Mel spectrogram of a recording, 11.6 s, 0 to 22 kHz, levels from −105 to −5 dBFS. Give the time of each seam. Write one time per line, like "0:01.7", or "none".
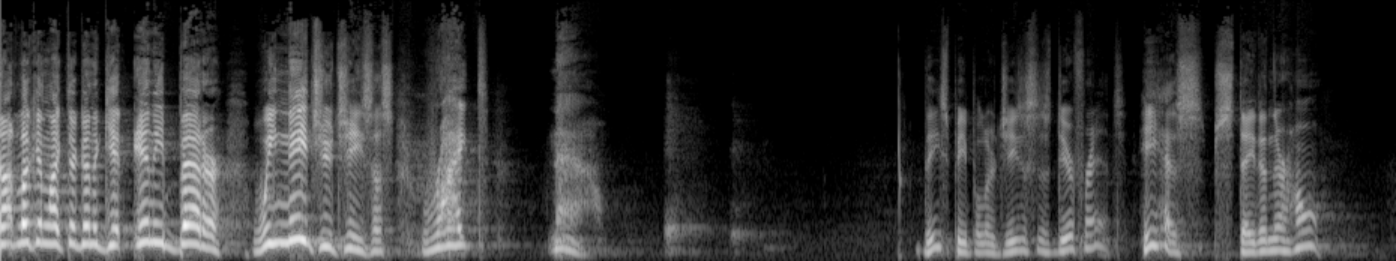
0:09.4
